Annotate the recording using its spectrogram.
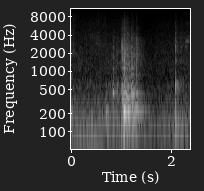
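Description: Dough thumps down onto a countertop.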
